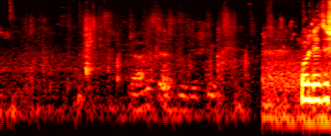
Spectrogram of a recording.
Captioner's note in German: Leise Gesprächsfetzen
